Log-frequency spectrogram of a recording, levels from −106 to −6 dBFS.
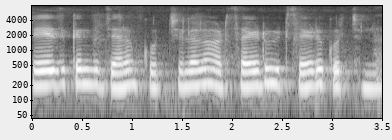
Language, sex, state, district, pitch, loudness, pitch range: Telugu, female, Andhra Pradesh, Krishna, 190 Hz, -14 LUFS, 185-205 Hz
